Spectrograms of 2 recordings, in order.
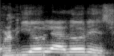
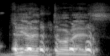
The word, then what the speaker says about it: Violadores: So, you know, and people like yourself championing this stuff too, and like, you know, talking about Los Viadros, and probably worst pronunciation ever there, but like talking about these bands. – Yeah, Violadores from Argentina. – Yeah, Violadores, sorry.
